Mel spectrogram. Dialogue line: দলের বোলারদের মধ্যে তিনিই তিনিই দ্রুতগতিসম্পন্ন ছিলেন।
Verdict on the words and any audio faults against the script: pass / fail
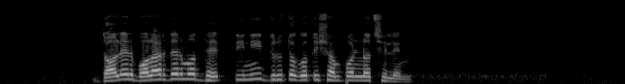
fail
